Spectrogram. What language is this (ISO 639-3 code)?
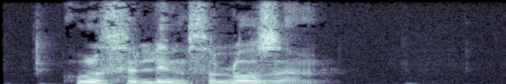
kab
